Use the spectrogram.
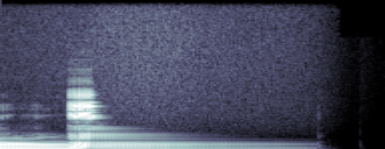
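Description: Bass guitar note fretted in the middle of the fret, giving one low note with a brief buzzy attack that rings for about two seconds, fading steadily before being cut off.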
